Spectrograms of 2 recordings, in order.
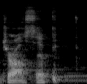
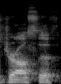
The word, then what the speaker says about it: Drossith: Where do you think we draw our powers from, Drossip? It is Drossith, but I have to mispronounce words, remember?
